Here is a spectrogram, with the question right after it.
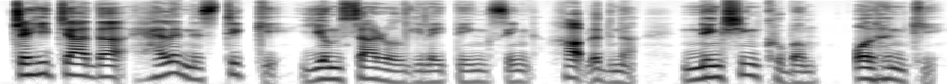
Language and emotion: Manipuri, neutral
